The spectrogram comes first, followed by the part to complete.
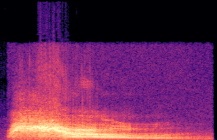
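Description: A big cat's roar sound effect: one long, loud roar that falls in pitch and cuts off abruptly.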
